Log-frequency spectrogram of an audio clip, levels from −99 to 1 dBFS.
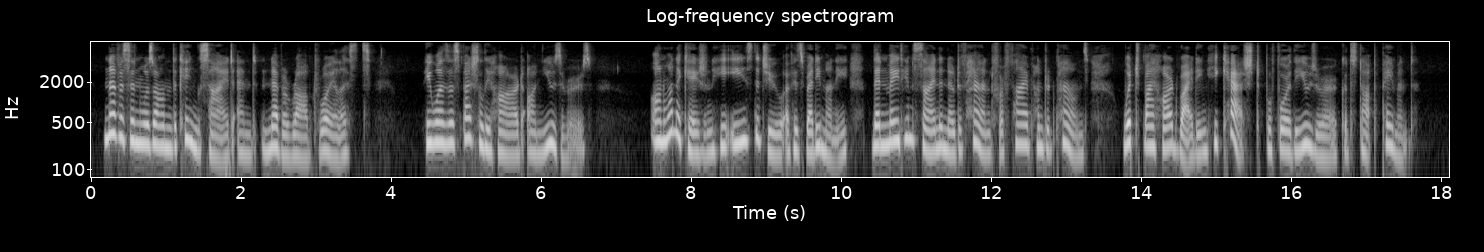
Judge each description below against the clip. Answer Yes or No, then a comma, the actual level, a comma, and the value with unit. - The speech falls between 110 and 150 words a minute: No, average, 170 wpm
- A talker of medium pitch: No, high, 205 Hz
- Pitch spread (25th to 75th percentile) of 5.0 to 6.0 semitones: Yes, wide, 5.6 semitones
